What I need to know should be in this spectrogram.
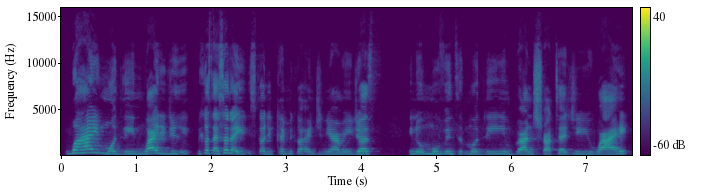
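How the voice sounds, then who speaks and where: A woman's voice: on the high side, level tone, a little fast, pushed and bright. A Nigerian woman hosting a casual interview chat, playful and laughing often. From Lagos, Nigeria. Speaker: podcast host.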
